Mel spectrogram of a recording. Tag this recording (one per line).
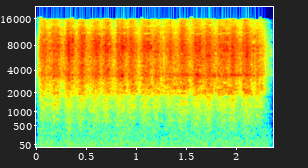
bag
brick
click
drop
fall
LEGO
plastic
shake
toy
